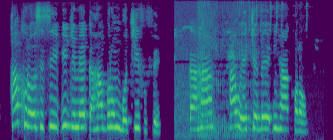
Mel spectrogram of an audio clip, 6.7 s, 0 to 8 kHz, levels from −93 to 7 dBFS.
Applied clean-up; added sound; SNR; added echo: classical method spectral subtraction.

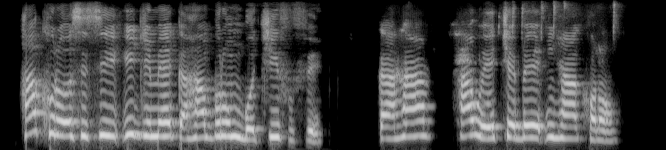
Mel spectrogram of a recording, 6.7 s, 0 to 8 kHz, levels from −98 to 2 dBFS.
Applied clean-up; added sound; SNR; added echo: neural mask model Resemble Enhance denoiser.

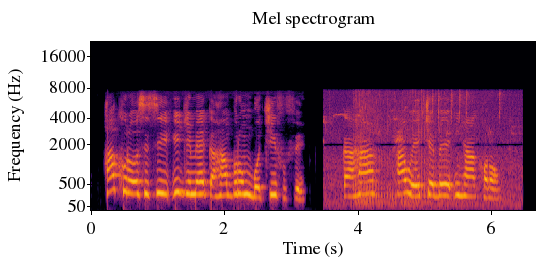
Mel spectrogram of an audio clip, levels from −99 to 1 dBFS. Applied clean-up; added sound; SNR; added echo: none; Chirp, tweet; 15 dB; none.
